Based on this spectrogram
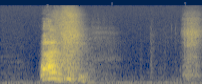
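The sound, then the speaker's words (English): A single loud human sneeze bursts out, followed after a short silence by a brief, quieter breathy sniff. No one speaks. “I'm going to sneeze live on the podcast, y'all.”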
